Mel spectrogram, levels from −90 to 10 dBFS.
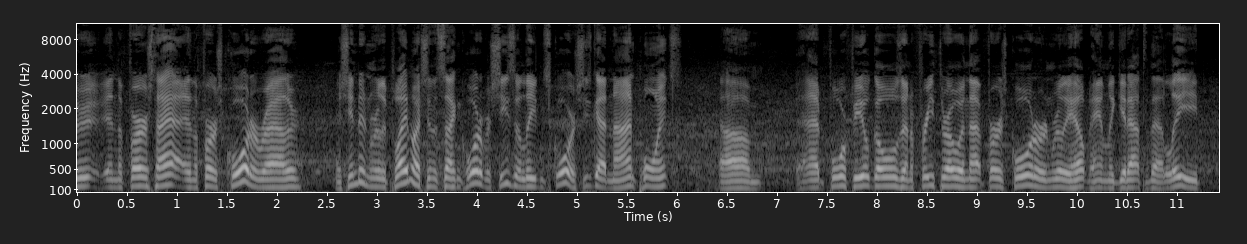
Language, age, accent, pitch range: English, 40-59, American, 140-165 Hz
